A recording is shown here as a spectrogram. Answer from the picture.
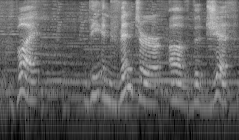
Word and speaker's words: GIF: matter so grammatically speaking yes it is gif but the inventor of the jiff says that it is pronounced where they heart you now he is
